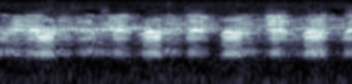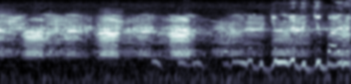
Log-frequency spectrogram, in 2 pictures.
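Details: Frogs mating in rain-gathered water after monsoon rain; dense buzzy croaking chorus, rhythmic pulses, with a wavering higher tone intruding in the last two seconds.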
